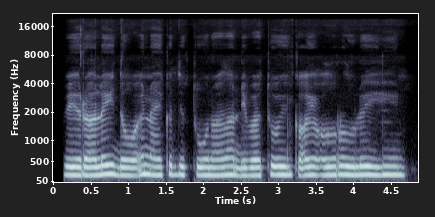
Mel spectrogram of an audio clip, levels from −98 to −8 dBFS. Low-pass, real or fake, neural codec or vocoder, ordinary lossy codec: 19.8 kHz; real; none; none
